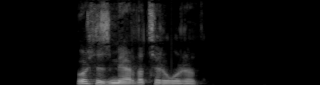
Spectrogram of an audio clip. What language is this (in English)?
Kabyle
